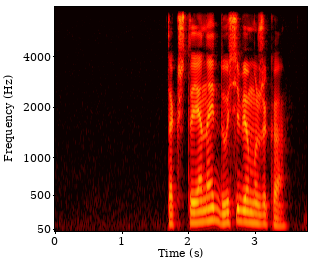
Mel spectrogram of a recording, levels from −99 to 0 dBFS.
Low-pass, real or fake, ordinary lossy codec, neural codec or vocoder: 7.2 kHz; real; none; none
